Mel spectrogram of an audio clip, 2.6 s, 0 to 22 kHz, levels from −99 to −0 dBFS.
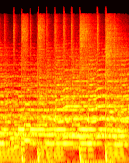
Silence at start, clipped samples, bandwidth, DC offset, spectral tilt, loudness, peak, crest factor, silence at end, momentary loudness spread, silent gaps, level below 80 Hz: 0 s; under 0.1%; 18 kHz; under 0.1%; -4 dB/octave; -15 LUFS; 0 dBFS; 14 dB; 0 s; 3 LU; none; -32 dBFS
